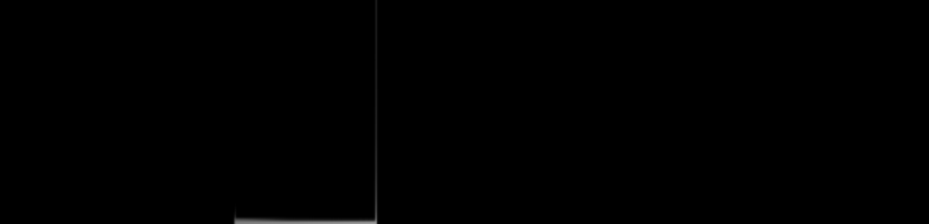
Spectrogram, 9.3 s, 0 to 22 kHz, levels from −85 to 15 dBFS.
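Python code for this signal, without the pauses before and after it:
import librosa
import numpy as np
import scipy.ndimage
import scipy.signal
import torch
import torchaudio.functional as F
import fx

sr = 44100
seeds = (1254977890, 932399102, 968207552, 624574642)

y = fx.riser_tone(sr, length_s=1.41, level_db=-22.0, wave='sine', hz=259.0, rise_st=-11.5, swell_db=15)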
